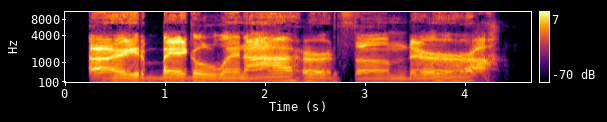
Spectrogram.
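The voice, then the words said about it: Warbling imitation of a band's singer. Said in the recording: “I don't do a good impression of them, but I'm going to try. I'm going to warble.”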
